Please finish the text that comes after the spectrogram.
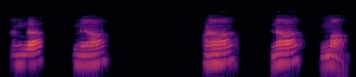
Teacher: Nasik Vyanjan. These five, the last letter of each family, like Anga, Nya, Ana, Na, Ma, is nasal consonant.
